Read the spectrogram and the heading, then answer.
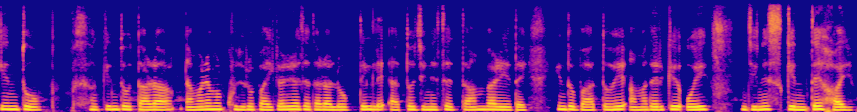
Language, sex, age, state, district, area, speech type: Bengali, female, 18-30, West Bengal, Nadia, rural, spontaneous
